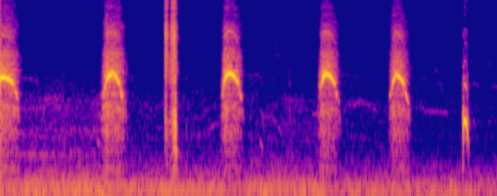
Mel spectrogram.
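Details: Partridge, locally called teetar, calling in a series of loud, harsh notes, each with a high arched whistle, repeated roughly every second; a sharp click sounds midway, and a short, lower final note closes the clip.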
